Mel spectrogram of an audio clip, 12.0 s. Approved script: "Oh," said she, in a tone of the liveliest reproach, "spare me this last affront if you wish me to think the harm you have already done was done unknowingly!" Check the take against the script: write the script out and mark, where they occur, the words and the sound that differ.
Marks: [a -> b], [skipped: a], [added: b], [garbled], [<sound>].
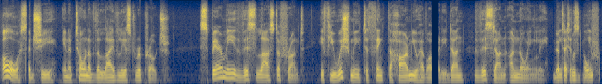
"Oh," said [dropout] she, in a tone of the liveliest reproach, "spare me this last affront if you wish me to think the harm you have already [dropout] done [was -> this] done unknowingly!" [garbled]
